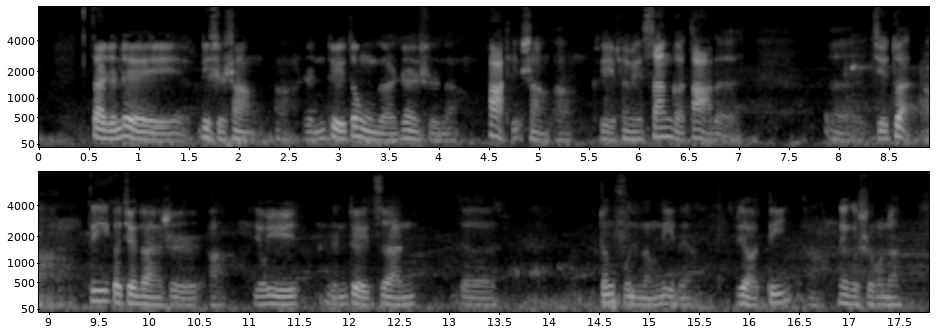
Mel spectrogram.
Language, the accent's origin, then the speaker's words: Chinese; China; 在我们中国人的文化里面啊，就觉得是呃唯有晦气的这样一种一种鸟类啊。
